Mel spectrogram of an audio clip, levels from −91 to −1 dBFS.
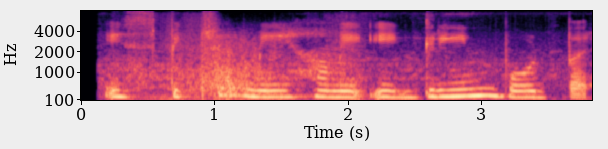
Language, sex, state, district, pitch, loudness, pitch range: Hindi, female, Punjab, Fazilka, 200 Hz, -13 LUFS, 195-215 Hz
